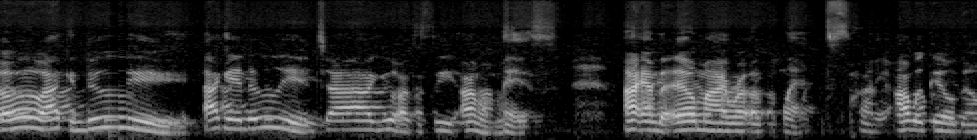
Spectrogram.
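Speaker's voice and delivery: sassy, boastful tone.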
